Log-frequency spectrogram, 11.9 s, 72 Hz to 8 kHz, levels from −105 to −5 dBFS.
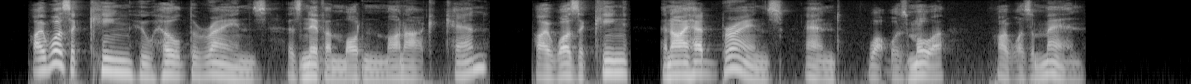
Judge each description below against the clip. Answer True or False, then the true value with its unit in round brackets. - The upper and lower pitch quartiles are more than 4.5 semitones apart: True (4.9 semitones)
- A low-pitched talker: True (105 Hz)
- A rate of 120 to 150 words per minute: True (145 wpm)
